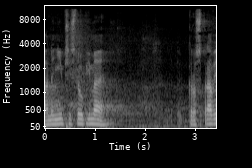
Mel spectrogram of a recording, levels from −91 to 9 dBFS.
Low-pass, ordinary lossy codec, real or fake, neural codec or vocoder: 10.8 kHz; MP3, 48 kbps; fake; vocoder, 24 kHz, 100 mel bands, Vocos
